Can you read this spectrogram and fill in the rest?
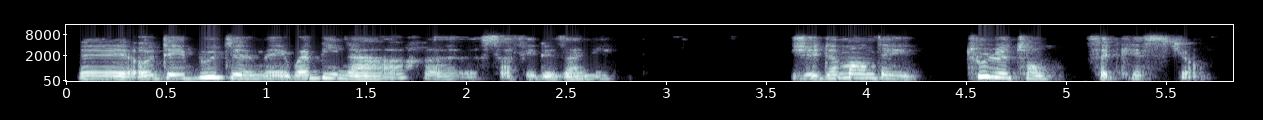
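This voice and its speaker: Woman, English Canadian accent, second-language speaker, hesitant, many fillers, husky, dull lo-fi call audio. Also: mid-range voice, normal speed, a little mellow. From Toronto, Canada. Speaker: negotiation trainer. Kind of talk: webinar presentation.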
